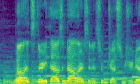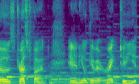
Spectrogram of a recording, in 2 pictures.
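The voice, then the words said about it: Announcer-style radio voice. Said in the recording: “Radio Voice ... I'm not just any radio voice.”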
